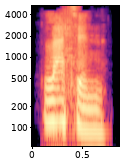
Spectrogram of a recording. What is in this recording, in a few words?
"Latin", Προφορά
